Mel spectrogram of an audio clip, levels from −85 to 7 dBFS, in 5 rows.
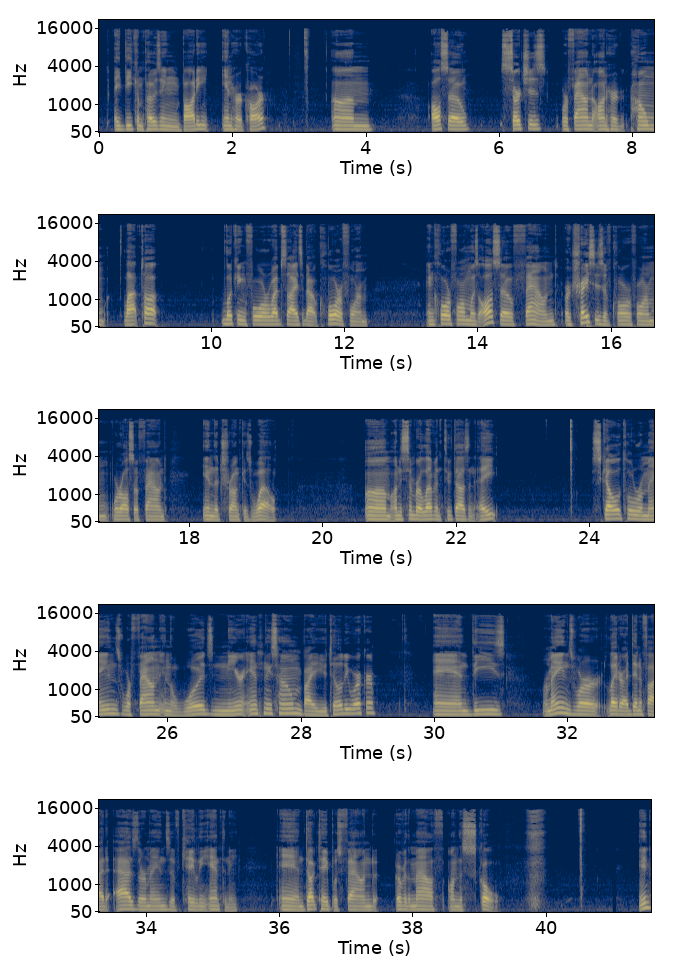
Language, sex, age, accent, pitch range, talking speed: English, male, 20-39, American, 120-135 Hz, 115 wpm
